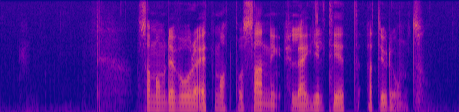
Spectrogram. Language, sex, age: Swedish, male, 18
